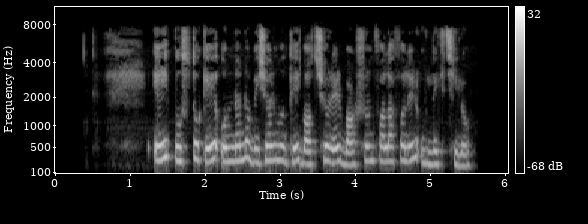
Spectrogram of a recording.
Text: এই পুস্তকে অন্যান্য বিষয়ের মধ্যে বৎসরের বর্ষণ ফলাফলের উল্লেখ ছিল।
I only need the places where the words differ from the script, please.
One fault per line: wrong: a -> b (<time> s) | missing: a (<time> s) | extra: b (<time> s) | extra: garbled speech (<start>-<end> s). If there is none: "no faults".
no faults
